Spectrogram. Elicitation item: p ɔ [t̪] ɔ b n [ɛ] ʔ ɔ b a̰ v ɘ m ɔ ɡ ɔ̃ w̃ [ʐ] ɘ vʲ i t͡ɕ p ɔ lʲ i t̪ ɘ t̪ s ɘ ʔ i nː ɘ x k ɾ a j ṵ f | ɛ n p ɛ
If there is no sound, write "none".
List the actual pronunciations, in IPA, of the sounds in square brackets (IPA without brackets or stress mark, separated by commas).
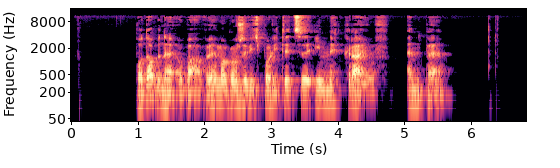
d̪, ɛ, ʐ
